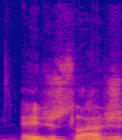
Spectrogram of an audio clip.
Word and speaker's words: Aegislash: Aegislash, yeah.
